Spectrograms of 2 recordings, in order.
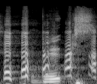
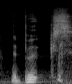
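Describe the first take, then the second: First: The books, high and loud with a Scottish vowel; Scottish accent. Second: Scottish vowel in books; Scottish accent. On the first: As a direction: books sounded the Scottish way, pitched way up. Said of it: "It's my Scottishness coming out". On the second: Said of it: "It is your Scottish accent". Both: Shown as a demonstration.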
